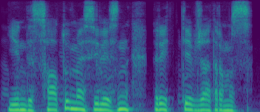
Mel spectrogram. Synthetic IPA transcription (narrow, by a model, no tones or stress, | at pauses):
je̞nd̪ɪsɑt̪umæse̞le̞sɪnɾe̞t̪ːe̞pʒɑt̪əɾməz̥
